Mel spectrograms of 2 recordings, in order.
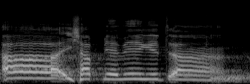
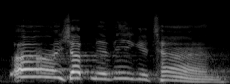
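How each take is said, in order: First: Put-on high wailing child's cry, stretched slow; a little child crying to papa that it got hurt; whining hurt child. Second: Put-on high child's wail, stretched slow; whining hurt child. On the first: Small child comes to papa and wails about the pain, high and slow. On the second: Same child wails to mama about the pain, high and slow. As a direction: cry out to mama that it hurts.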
